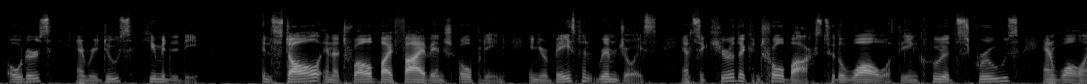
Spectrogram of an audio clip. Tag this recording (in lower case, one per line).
speech
monologue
